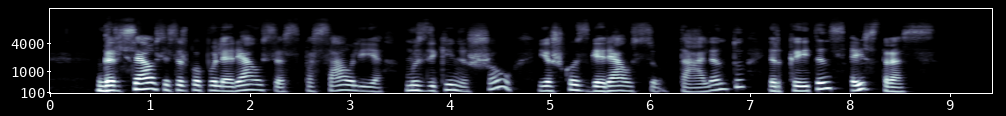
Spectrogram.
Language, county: Lithuanian, Utena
